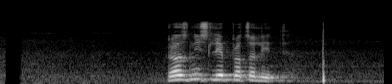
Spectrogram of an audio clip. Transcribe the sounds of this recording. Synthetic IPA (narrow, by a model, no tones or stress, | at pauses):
rʌd͡znisleprʌt͡sʌlit̪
